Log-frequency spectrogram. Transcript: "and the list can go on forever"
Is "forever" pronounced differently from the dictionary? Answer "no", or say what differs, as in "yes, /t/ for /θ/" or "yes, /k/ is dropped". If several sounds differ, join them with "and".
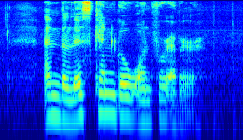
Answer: no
